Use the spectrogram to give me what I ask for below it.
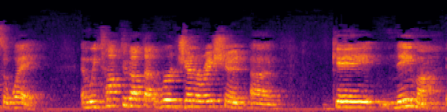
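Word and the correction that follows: Genea (γενεά): if I'm saying that right. – Genea. – For some reason, I think there's an M in there. Genea, which has to do with more than just generation.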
